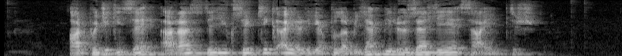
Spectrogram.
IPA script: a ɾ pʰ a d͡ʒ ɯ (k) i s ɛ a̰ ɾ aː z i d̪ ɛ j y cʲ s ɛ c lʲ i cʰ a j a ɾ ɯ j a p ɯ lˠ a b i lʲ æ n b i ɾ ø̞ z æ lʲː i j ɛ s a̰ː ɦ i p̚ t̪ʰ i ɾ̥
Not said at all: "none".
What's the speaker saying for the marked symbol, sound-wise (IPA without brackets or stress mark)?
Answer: k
